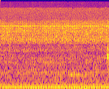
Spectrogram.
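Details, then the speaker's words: Grundig Trento radiogram, warmed up and back in its cabinet, microphone near the speaker after a hum repair (replaced capacitors); only a faint steady low hum remains, inaudible from half a metre, normal mains hum. "back to a normal amount. And I'm probably half a meter away and I can't hear it. So, that's a good result."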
